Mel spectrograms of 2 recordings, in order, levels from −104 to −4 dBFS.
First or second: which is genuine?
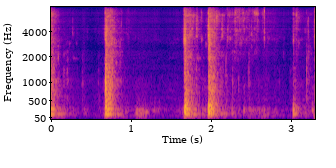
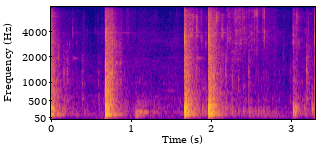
second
